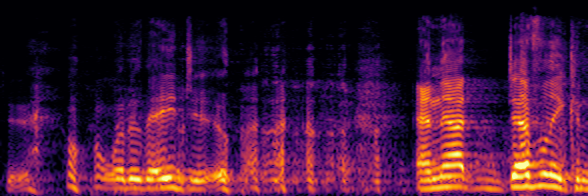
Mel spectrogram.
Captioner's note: laughs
